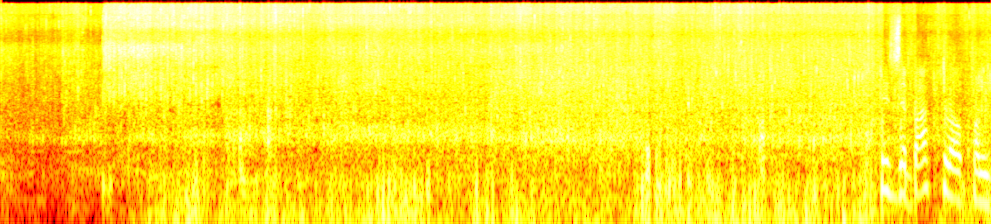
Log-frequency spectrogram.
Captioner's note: sound of water flowing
